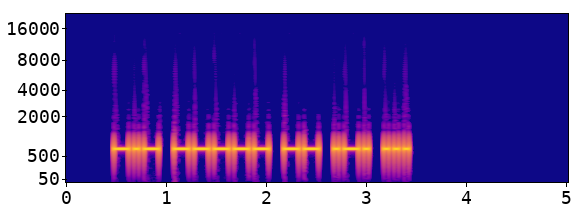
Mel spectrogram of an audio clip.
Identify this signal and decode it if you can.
Morse code, heard as a keyed tone, about 24 wpm, 700 Hz. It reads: K0MRS
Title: Speed Racing - USA Call Signs 20wpm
